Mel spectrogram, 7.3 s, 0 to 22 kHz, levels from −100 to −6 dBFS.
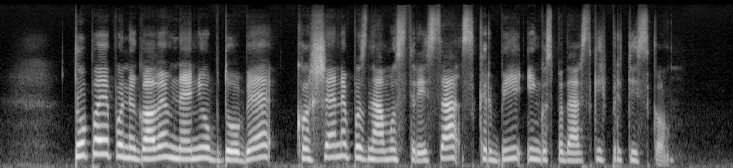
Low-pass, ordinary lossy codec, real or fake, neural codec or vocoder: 19.8 kHz; none; fake; codec, 44.1 kHz, 7.8 kbps, DAC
